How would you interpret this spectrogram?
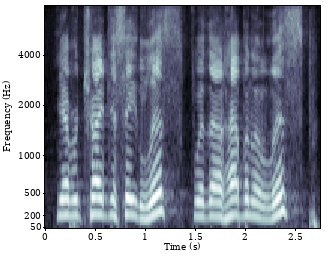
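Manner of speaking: usual speaking voice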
